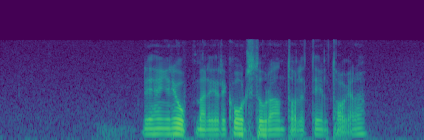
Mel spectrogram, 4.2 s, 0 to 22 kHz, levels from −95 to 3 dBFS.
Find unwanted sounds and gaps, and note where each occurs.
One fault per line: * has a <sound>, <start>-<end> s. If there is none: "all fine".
all fine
